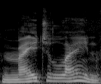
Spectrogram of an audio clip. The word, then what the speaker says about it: Majorlaan: It's time for our interview with Major Lane from Vancouver. Now, the band name is spelled M-A-J-O-R-L-A-A-N, but pronounced Major Lane.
